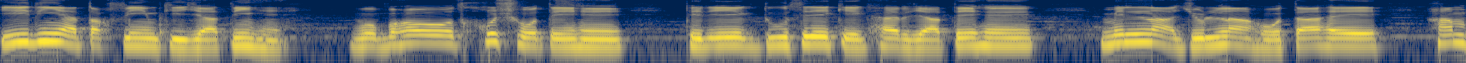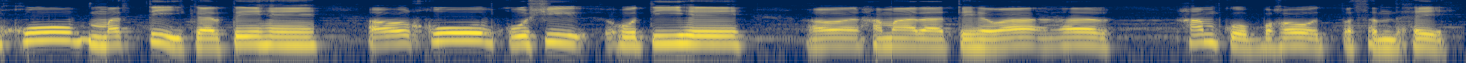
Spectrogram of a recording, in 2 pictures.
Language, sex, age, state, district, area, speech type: Urdu, male, 30-45, Bihar, Purnia, rural, spontaneous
